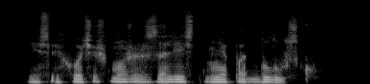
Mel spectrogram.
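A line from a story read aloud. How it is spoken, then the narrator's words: Whisper. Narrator (Russian): шепнула она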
